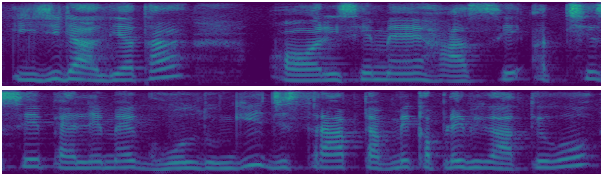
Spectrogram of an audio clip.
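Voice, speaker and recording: A young woman with a North Indian accent and a hoarse voice from a cold, casually explaining a household chore step by step for her home vlog. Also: on the high side, fairly bright tone, lo-fi sound. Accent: Hindi-speaking North Indian. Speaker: home vlogger. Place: home, by a washing machine outdoors.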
